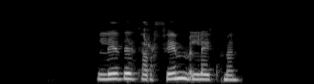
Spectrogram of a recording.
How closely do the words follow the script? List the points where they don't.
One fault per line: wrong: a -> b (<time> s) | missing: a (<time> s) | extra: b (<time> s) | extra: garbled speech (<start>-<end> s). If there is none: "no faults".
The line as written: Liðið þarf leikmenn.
extra: fimm (1.7 s)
